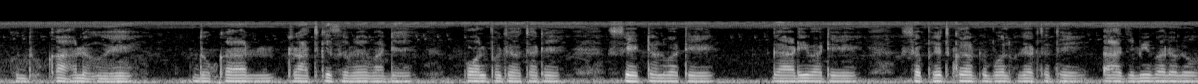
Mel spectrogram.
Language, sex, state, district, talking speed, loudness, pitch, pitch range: Bhojpuri, male, Uttar Pradesh, Deoria, 90 wpm, -18 LUFS, 140 Hz, 135-145 Hz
